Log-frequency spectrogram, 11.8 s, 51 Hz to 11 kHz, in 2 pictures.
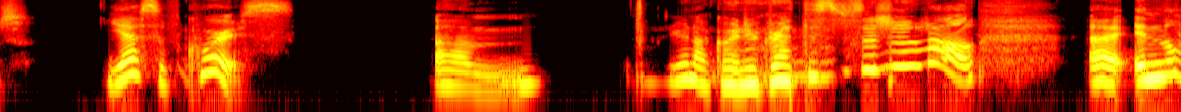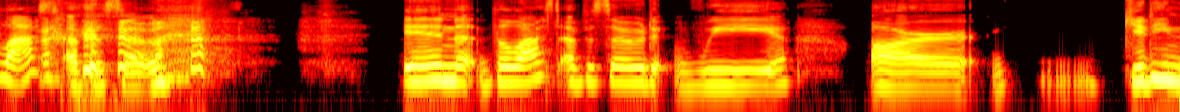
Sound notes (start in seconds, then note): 6.0 laughter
